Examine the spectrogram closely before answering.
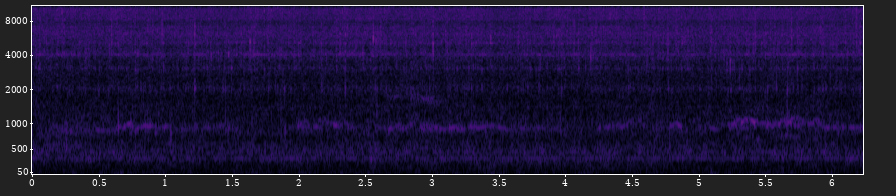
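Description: Faint, steady hiss and simmer of milk heating in a steel pot on a gas stove burner.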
